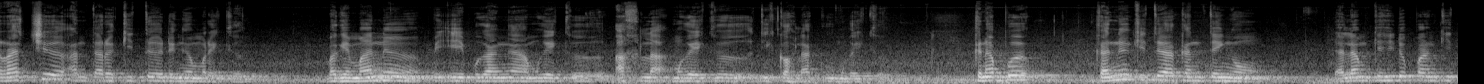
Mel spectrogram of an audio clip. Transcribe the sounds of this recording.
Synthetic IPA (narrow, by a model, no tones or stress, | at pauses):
ɾat͡ʃəa̰nt̪aɾakit̪ədəŋãnməɾekə | baɡajmanə̃peʔepəɾaŋãməɾekə̰ʔaxla̰ʔməɾekəət̪ikɔhlakuməɾekʰə | kənãpə | kanə̃kit̪əakant̪eŋɔʔ | dalamkəɦidupanki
